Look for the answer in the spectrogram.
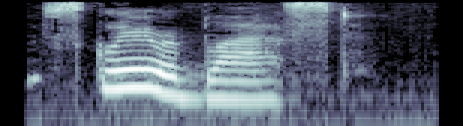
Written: scleroblast

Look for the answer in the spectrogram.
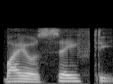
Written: biosafety

